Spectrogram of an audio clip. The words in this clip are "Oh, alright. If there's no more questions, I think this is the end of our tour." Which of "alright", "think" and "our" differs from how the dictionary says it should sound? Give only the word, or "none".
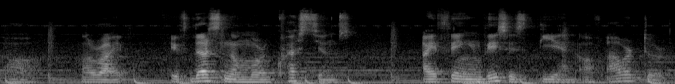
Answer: none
